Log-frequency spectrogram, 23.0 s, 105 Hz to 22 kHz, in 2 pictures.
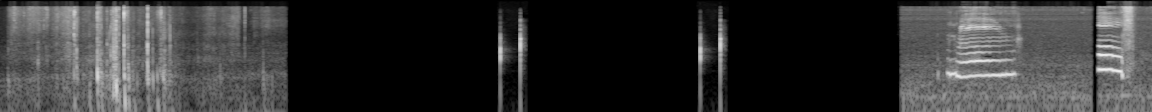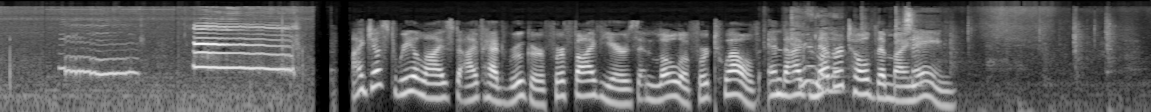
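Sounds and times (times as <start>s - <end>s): kitten meowing: 9.4s - 10.2s, 11.0s - 11.4s, 12.1s - 14.6s.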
